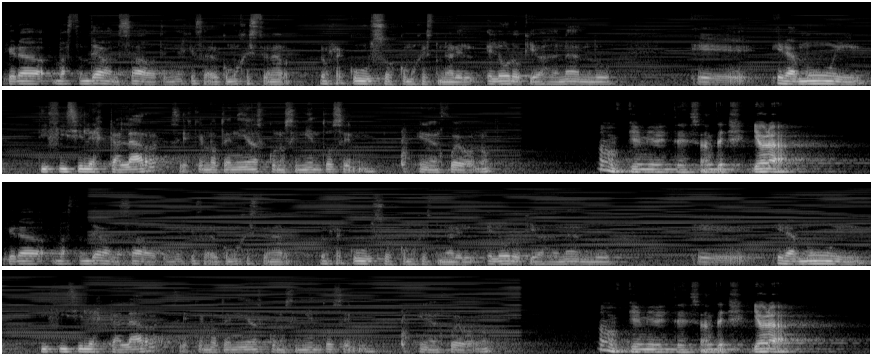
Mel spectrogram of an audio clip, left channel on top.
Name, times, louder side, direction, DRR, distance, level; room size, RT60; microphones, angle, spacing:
voice 1, 0.0-6.1 6.9-8.7 9.1-12.5 12.8-13.6, left 3 dB, 30° left, 0.6 m, -27 dB
sound 1, 0.8-13.9, right 5 dB, 70° right, 1.6 m, -45 dB
voice 2, 14.6-16.7, left 1 dB, 10° left, 0.8 m, -24 dB
30.0 x 22.5 x 8.3 m
head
